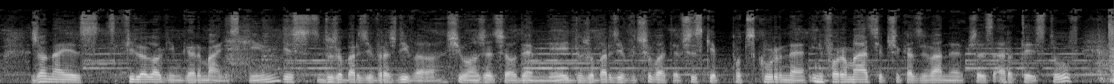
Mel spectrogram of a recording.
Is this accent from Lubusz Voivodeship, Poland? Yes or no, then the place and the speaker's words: no; Wrocław, Lower Silesian Voivodeship, Poland; Jestem wrocławianinem z urodzenia. Studiowałem we Wrocławiu, żonę znalazłem sobie we Wrocławiu, dzieci moje się urodziły we Wrocławiu, mieszkam we Wrocławiu.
